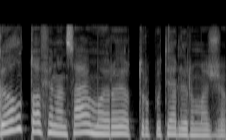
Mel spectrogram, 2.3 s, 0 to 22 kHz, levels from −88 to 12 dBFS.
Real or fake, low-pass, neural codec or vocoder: real; 9.9 kHz; none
